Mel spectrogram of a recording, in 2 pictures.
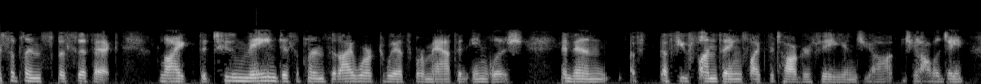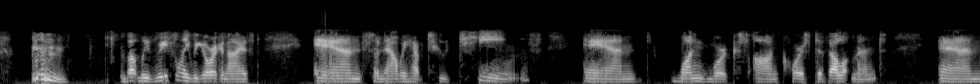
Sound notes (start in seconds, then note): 10.1 cough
